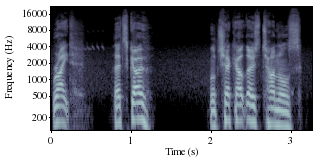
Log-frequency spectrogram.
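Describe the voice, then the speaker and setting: A man's voice: fairly high pitch, unhurried, pushed and bright, smooth, no echo. A man acting an easygoing, decisive young squad member in a video game cutscene. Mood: upbeat.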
